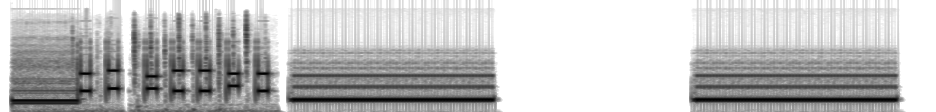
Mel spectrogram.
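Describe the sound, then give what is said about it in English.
Touch-tone keypad beeps dial a telephone number as a quick run of short tones after a steady dial tone. Two long, even ringing tones separated by a silent pause follow. “Great, I'll dial the number now.”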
